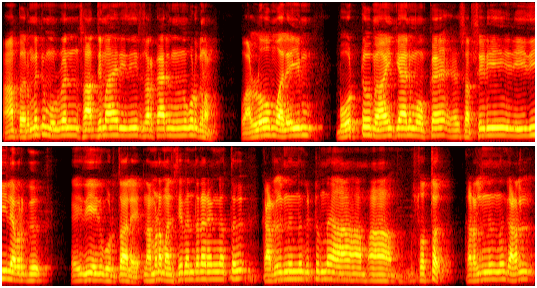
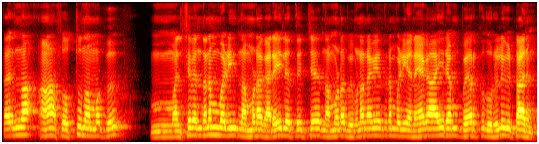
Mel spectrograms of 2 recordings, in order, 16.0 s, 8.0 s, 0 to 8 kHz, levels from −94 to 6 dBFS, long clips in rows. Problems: none marked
